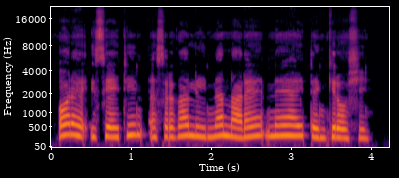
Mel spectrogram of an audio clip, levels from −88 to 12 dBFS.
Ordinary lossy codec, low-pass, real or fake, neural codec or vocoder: none; none; real; none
